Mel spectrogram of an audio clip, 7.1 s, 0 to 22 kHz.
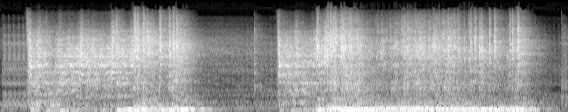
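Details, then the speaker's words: Abandoned 1967 Pontiac Firebird V8 after new plug wires and timing reset near 12 degrees: fires quickly to even steady idle, shut off, restarts cleanly with no misfire; earlier miss likely from a bad distributor cap. "happens what do you think I don't hear the mying no more no it's running good running real good"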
